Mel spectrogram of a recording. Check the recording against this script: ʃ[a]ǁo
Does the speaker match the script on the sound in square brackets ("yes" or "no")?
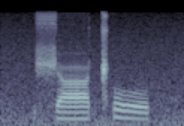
yes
